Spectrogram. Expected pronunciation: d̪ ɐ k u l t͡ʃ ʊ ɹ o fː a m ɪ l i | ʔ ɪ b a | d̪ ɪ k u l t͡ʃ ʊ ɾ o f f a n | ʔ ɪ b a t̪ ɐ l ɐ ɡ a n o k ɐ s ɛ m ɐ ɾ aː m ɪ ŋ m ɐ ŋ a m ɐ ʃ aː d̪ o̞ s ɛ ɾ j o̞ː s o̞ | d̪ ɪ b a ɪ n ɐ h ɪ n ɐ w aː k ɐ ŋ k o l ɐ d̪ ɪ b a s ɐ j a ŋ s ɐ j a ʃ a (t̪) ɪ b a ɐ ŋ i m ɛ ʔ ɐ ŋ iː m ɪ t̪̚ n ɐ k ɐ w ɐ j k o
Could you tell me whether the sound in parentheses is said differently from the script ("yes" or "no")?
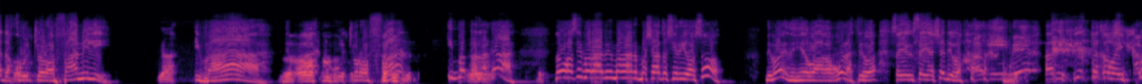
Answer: yes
